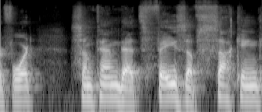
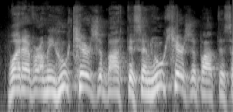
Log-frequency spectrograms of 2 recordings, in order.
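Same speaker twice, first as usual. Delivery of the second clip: dismissive; 8 semitones higher than usual. Retold or imitated. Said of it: "some people are like".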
